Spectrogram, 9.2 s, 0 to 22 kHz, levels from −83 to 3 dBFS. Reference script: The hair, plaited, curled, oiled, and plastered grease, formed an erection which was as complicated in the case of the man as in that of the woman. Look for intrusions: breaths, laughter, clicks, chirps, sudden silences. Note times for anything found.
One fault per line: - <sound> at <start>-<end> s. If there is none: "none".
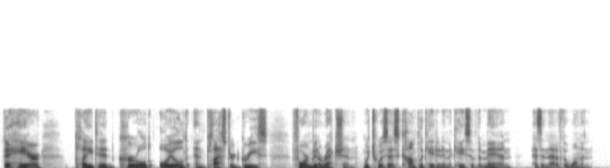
none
